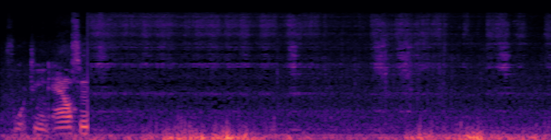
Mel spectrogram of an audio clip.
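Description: Gas hisses briefly as a hose fitting is screwed onto a canister.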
